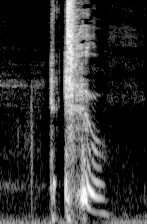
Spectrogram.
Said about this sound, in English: I need to sneeze.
